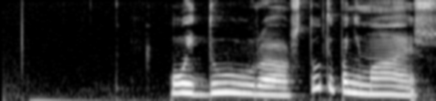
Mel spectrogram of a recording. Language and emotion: Russian, sad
